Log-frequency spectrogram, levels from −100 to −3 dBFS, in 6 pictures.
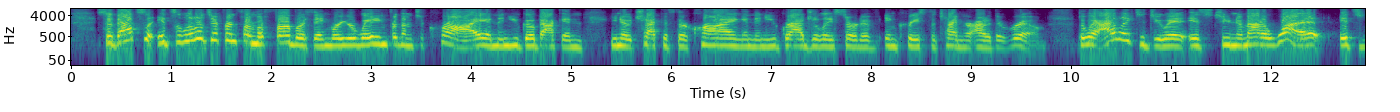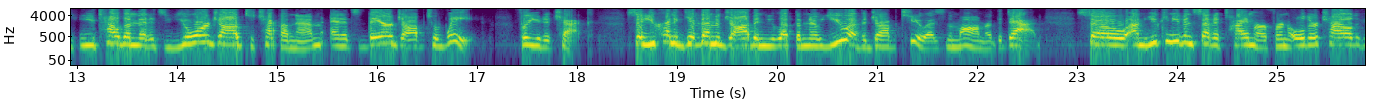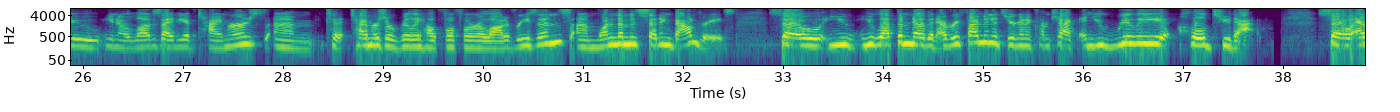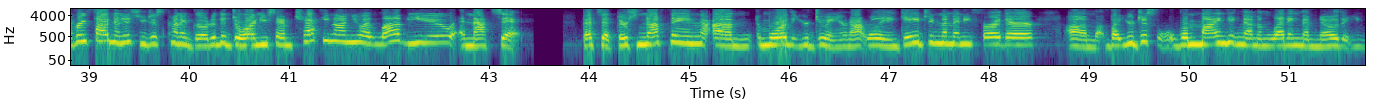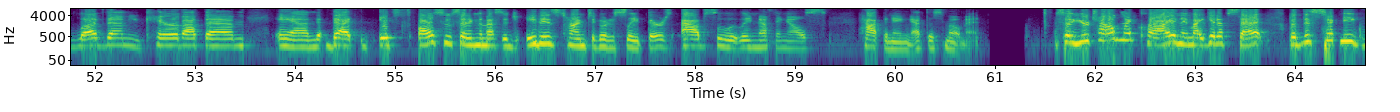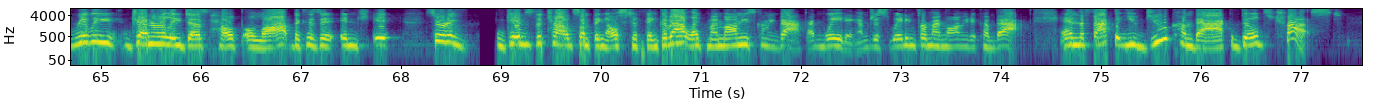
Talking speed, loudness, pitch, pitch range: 230 wpm, -13 LUFS, 225 Hz, 205-260 Hz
